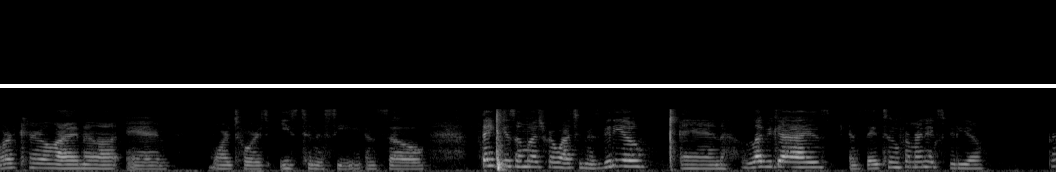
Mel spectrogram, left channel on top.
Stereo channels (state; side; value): silent; left; digital silence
